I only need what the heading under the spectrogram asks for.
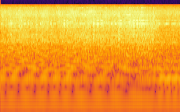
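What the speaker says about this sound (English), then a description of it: "First cut with the black compound." A motor-driven buffing wheel with black compound polishes an aluminum motorcycle wheel, producing a loud, steady whirring hum with a rough, grinding texture underneath.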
